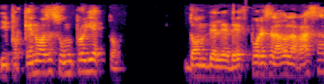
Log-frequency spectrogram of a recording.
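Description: At a moderate pace, a man talks with lively intonation. His pitch sits fairly high. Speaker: musician and singer. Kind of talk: interview.

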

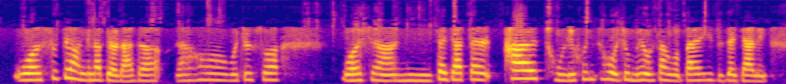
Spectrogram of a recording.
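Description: This woman has a high-pitched voice and fairly even intonation. Her pace is moderate. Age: 20s. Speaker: caller. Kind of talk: call-in advice. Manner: halting.

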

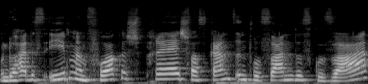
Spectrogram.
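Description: A woman at medium pitch and a fairly slow pace, in a very clean recording with a silent background. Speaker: podcast co-host with long covid. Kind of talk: casual chat. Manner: calm, quiet.

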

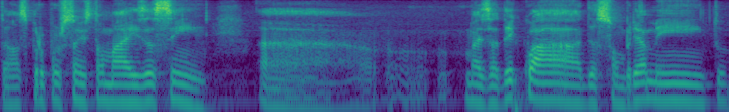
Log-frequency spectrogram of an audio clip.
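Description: A man with a São Paulo accent, very slow, with long, frequent pauses, a fairly high pitch and a monotone, flat intonation. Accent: Paulista (São Paulo) Portuguese. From São Paulo, Brazil. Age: 40s. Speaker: illustrator and graphic designer. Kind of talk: casual chat.

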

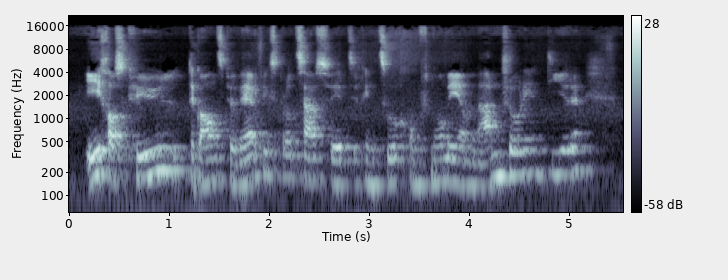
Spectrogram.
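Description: A man varies his pitch in an ordinary way, with room echo audible and background noise noticeable. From Switzerland, Zug. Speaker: HR manager. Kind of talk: interview.

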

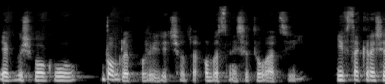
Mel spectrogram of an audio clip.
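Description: Using an ordinary speaking voice, a woman talks at medium pitch. She goes at a fairly quick pace with fairly even intonation. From Gdańsk, Poland. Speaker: wealth advisor, channel host. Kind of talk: interview.

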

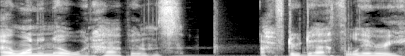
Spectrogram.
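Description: A shaky, put-on character voice at a low-to-middle pitch and a moderate pace. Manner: tentative.

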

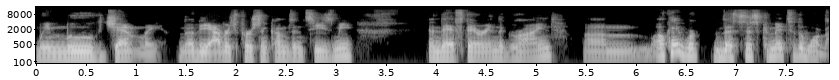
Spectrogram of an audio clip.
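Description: At a moderate pace, a plain, everyday voice talks with ordinary pitch variation over a quiet background. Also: man. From Southern California, US. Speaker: health and wellness coach. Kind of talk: podcast interview.

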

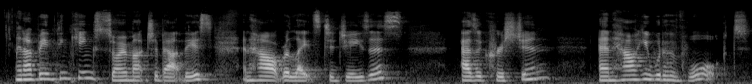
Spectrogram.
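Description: A woman's normal speaking voice at a moderate pace. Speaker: podcaster. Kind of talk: solo monologue podcast.

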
